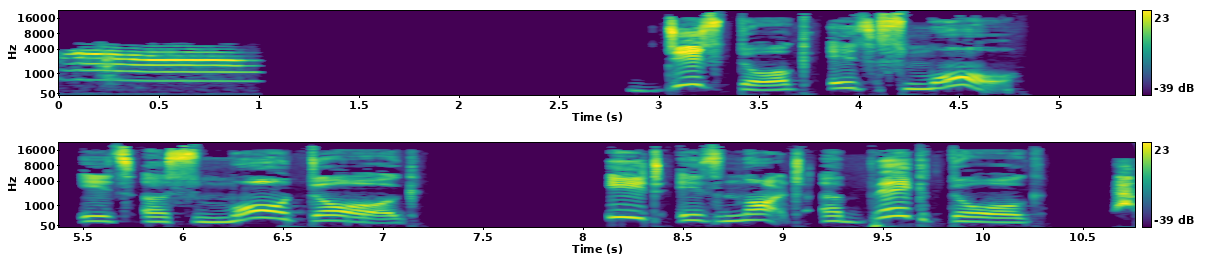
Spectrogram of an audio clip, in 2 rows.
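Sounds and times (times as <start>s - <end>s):
small dirty cat meowing: 0.0s - 1.0s
speech: 2.9s - 4.9s, 5.5s - 7.2s, 8.1s - 10.4s.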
